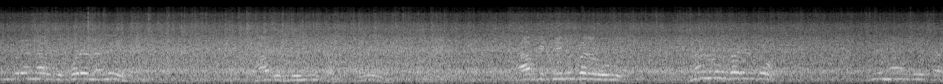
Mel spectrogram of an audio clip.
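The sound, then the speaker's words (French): Hail falls steadily, a dense, hissing patter drumming on surfaces throughout, with faint voices murmuring underneath the constant wash of impacts. “C'est de la grêle, c'est plus de la pluie.”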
